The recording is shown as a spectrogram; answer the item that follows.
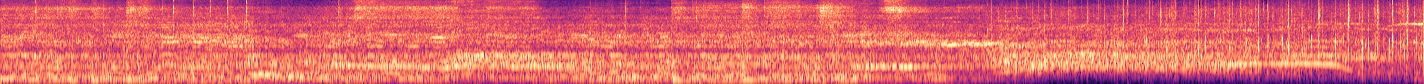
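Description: Live rock band playing loud through a concert PA, recorded from the audience. About ten seconds in the band stops and the crowd goes on cheering and whooping.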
